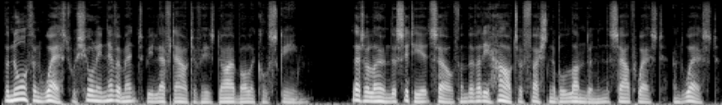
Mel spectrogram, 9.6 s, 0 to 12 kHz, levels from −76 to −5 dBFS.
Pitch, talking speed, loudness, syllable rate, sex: 120 Hz, 200 wpm, -18 LUFS, 5.8 syllables/s, male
